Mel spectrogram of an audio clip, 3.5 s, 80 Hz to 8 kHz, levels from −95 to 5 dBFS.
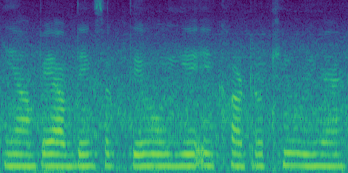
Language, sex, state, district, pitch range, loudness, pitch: Hindi, female, Haryana, Charkhi Dadri, 200-205 Hz, -17 LUFS, 200 Hz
